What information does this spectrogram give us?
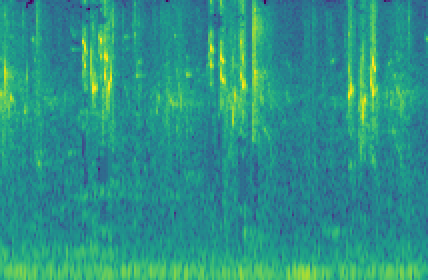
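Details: Goldfinch song for training songbirds, here quieter and more distant, with three separate clusters of high, tinkling twitters over a faint hiss of background noise.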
